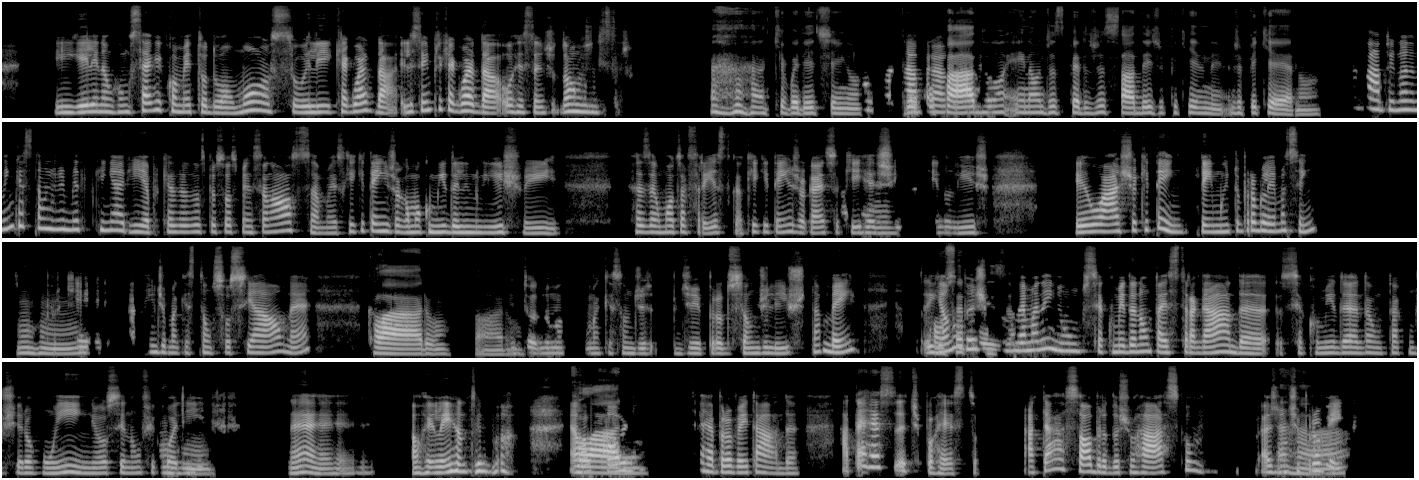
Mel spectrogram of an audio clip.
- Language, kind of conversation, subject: Portuguese, podcast, Como evitar o desperdício na cozinha do dia a dia?
- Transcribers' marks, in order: laugh; tapping; laughing while speaking: "então"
